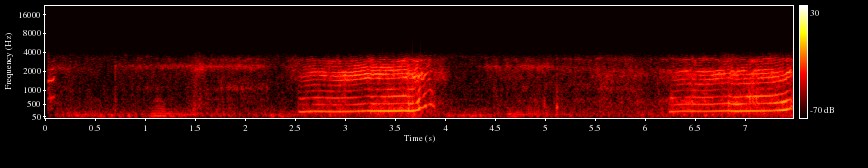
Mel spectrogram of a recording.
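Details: Snoring: long, tonal, whistling snores on the in-breath, about two in seven seconds, with quiet breathing between them.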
